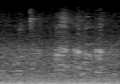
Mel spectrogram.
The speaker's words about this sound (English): There's a lot of quacky action out there. Quackity, quackity, quackity, quack. Lots of honks. Lots of goose honks. Lots of ducks quacking. Good stuff all around. lots of bird noise.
